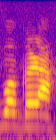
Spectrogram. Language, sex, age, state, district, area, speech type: Marathi, female, 18-30, Maharashtra, Thane, urban, read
